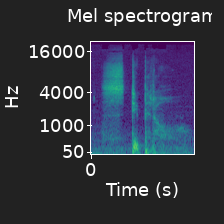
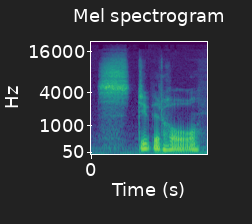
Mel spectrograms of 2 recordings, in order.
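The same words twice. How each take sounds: First: Unvoiced, muttered stupid hole; whispered. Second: Said in the usual way. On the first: Real, not acted. Streamer cursing the losing trade hole, whispered. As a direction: hiss it under your breath.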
